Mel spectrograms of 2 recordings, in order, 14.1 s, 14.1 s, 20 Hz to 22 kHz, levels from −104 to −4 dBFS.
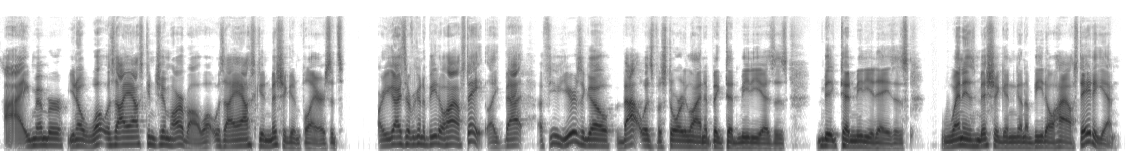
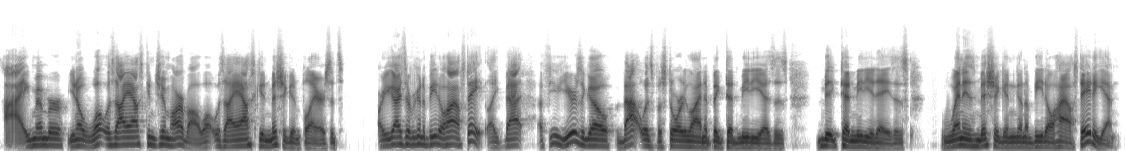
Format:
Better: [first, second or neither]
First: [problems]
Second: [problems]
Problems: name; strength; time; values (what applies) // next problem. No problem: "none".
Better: first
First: none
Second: muffled; slightly; fading above 3.5 kHz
